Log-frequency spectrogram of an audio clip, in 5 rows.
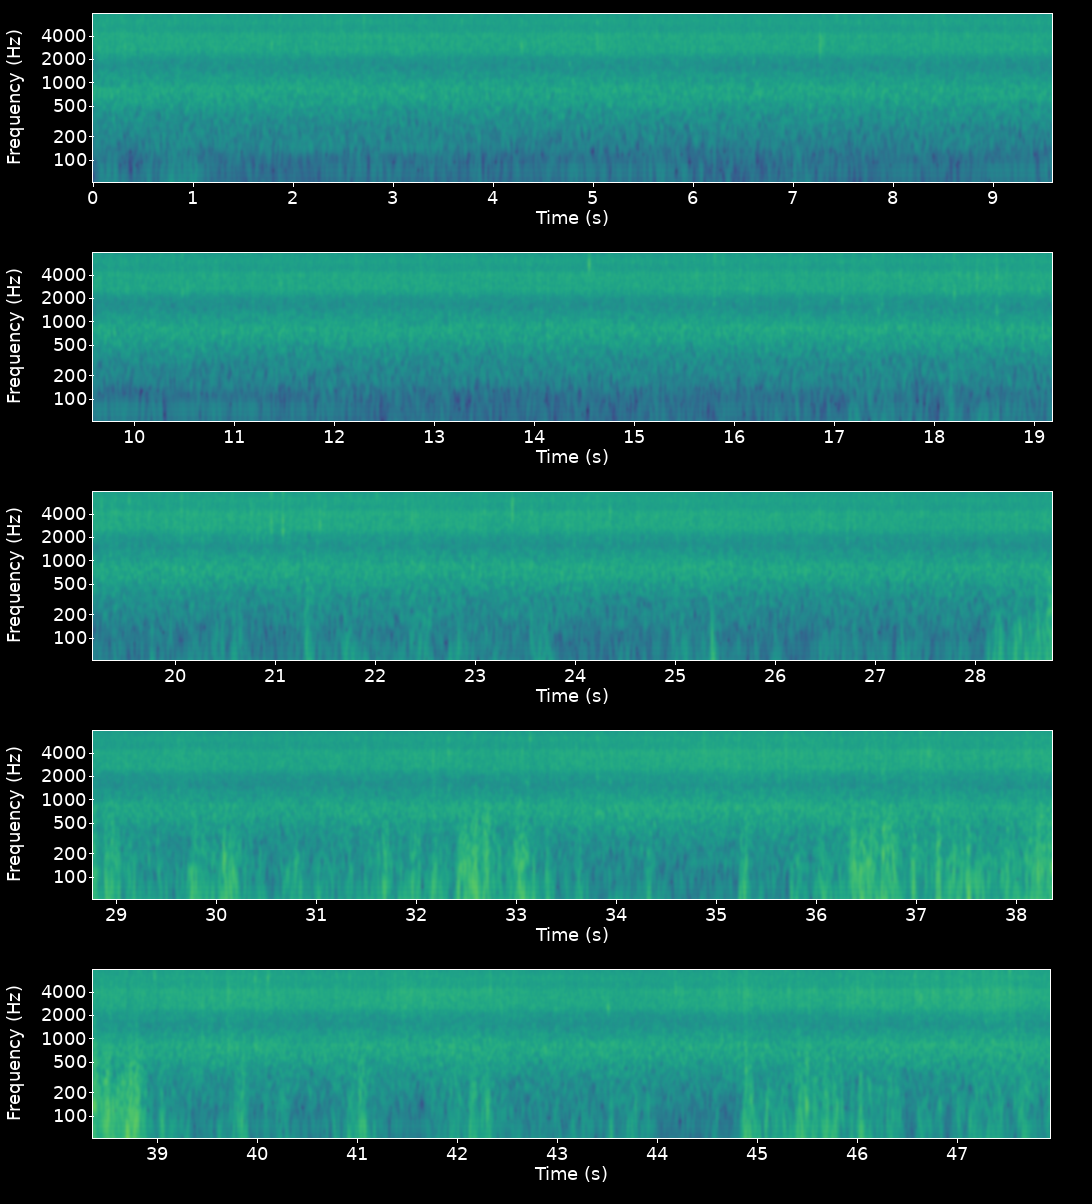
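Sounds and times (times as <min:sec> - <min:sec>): steady rain hiss: 0:00.0 - 0:47.9.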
